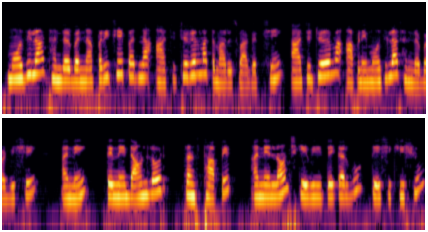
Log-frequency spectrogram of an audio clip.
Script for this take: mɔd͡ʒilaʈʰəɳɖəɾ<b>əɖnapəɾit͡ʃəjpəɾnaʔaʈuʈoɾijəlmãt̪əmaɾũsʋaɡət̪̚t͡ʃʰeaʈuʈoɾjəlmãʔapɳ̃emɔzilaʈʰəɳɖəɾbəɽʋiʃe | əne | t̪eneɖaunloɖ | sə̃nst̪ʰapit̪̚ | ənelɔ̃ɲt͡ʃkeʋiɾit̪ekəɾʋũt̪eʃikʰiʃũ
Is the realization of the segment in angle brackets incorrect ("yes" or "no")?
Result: no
